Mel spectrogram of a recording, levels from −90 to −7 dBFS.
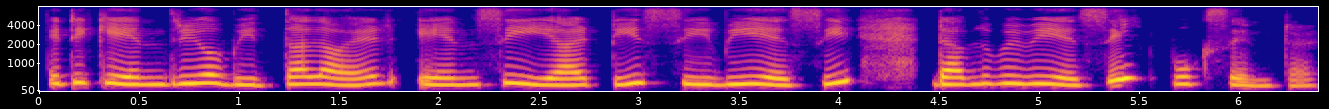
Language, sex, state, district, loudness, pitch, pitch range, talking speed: Bengali, female, West Bengal, North 24 Parganas, -20 LUFS, 260 Hz, 240-280 Hz, 190 wpm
